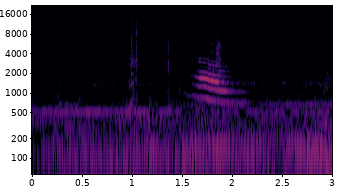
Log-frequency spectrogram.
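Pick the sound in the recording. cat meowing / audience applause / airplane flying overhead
cat meowing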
